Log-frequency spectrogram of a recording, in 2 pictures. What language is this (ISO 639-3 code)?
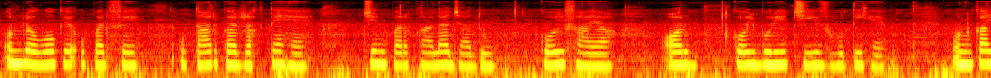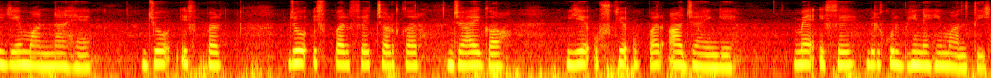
urd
